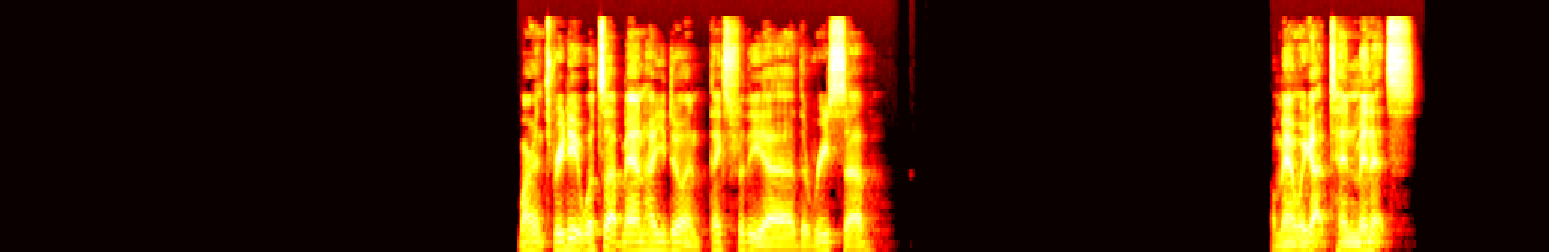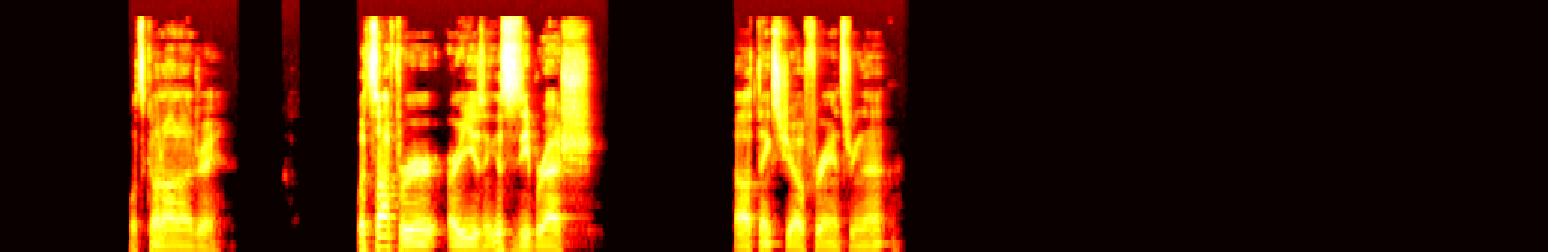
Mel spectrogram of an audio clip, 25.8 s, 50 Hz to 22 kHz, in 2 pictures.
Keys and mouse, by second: 7.9 right click, 13.9 right click, 17.0 right click, 20.8 right click.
